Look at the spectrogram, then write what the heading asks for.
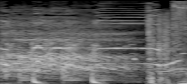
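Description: A rooster crows loudly in one long, strained call, with a few dull low thumps underneath and no voices.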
